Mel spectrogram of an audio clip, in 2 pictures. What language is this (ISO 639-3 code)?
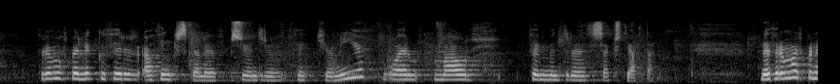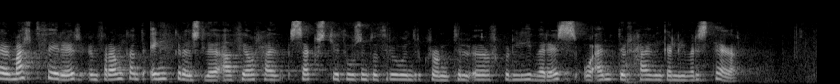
isl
